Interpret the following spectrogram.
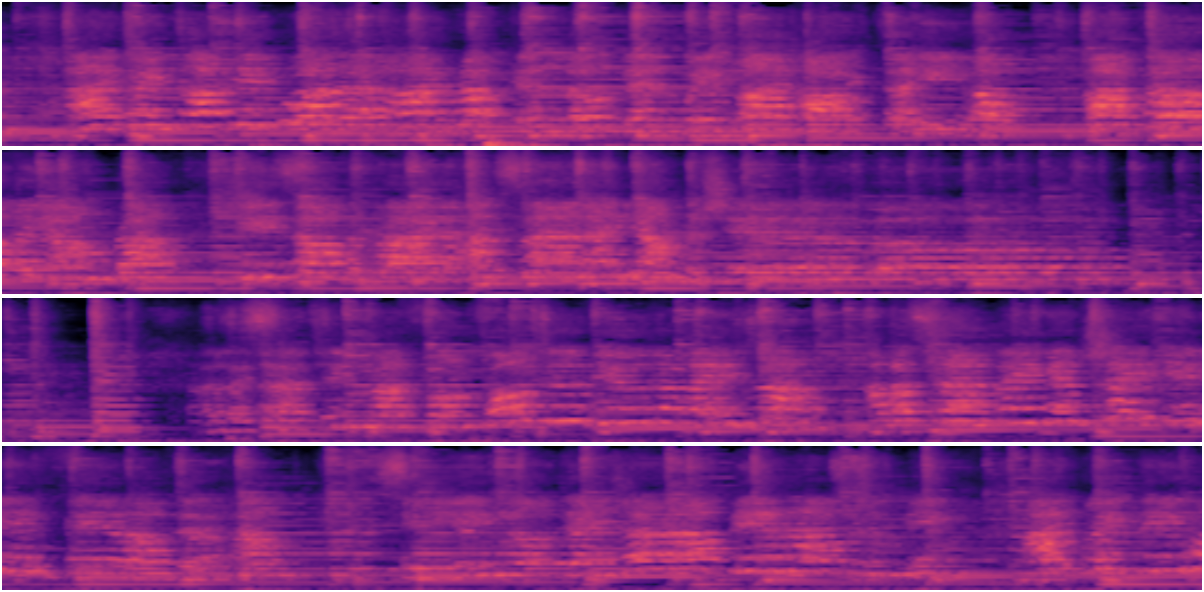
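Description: A women's choir singing a folk song in harmony, with acoustic guitar accompaniment; the singing breaks off briefly about halfway through.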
